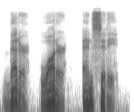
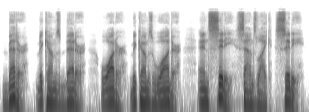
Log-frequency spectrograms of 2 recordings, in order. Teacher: In British English, especially in the South, we love a crisp, clear T sound. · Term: crisp British tea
